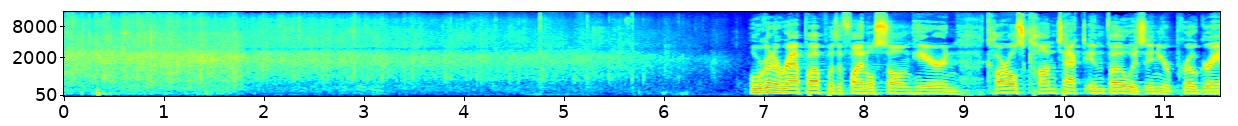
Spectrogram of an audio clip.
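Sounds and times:
crowd applauding: 0.0s - 6.8s
speech: 6.9s - 11.5s.

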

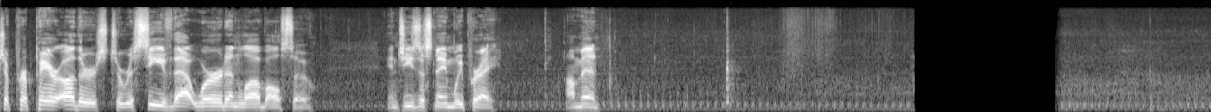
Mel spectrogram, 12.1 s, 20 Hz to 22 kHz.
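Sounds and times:
speech: 0.0s - 3.2s, 3.9s - 6.2s
helicopter passing during a church service: 0.9s - 9.2s, 10.6s - 12.1s.

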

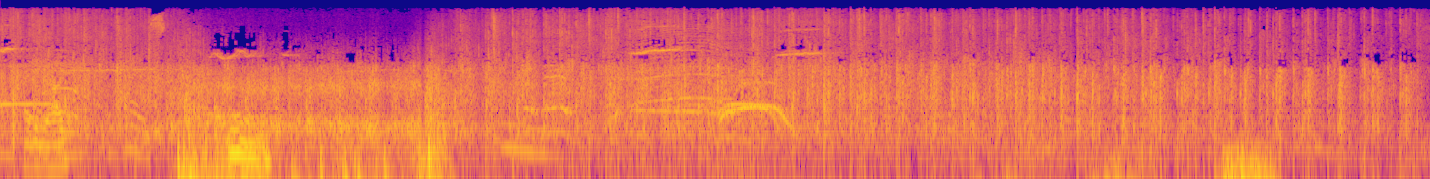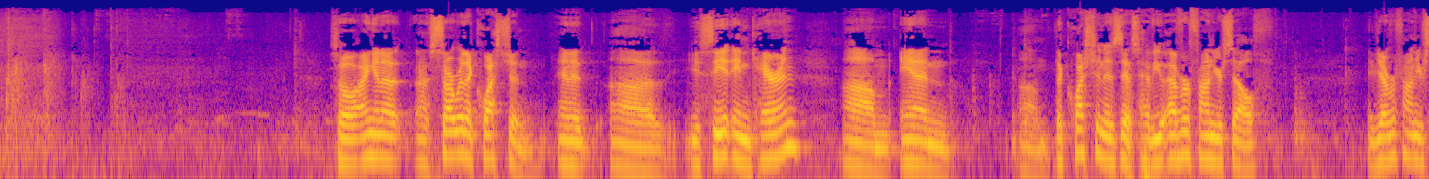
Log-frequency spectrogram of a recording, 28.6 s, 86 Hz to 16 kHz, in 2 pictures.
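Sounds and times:
scattered whoops and shouts: 0.0s - 0.8s, 5.0s - 8.2s
large crowd cheering with whoops and shouts: 0.0s - 3.6s, 4.2s - 14.5s
large crowd applauding: 0.0s - 15.6s
speech: 0.2s - 1.0s, 2.0s - 3.6s, 17.6s - 23.9s, 24.5s - 27.0s, 28.0s - 28.5s.

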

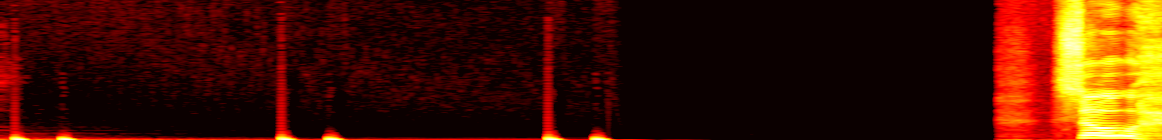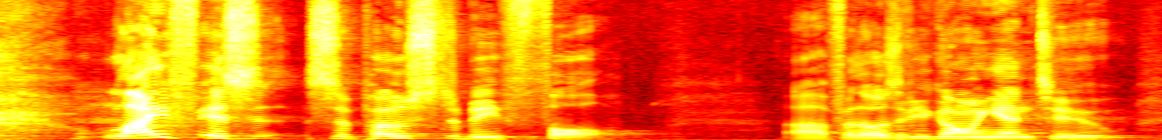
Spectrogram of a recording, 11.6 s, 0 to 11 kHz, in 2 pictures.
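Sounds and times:
heartbeat thumping: 0.0s - 0.5s, 1.4s - 1.8s, 2.7s - 3.2s
speech: 5.3s - 8.9s, 9.8s - 11.5s.

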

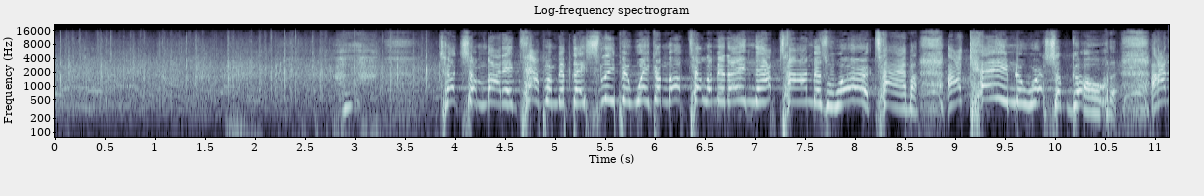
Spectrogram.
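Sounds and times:
congregation clapping: 0.0s - 3.9s
speech: 2.8s - 3.4s, 4.1s - 8.9s, 9.6s - 11.1s.

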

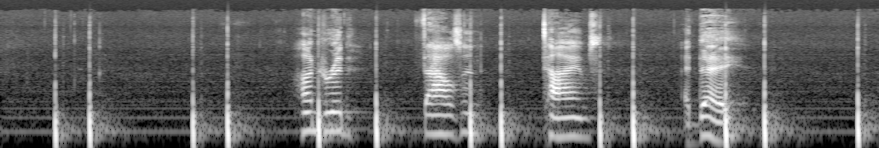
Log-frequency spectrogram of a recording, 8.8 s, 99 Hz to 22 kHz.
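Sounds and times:
heartbeat lub-dub thumps: 0.5s - 1.2s, 1.9s - 8.7s
speech: 3.0s - 3.6s, 4.2s - 6.1s, 6.9s - 7.4s.

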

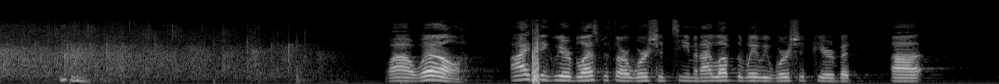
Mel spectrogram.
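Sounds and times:
audience applause: 0.0s - 3.4s
speech: 0.6s - 1.0s, 3.9s - 9.3s
brief vocal murmur or cheer: 0.6s - 1.2s.

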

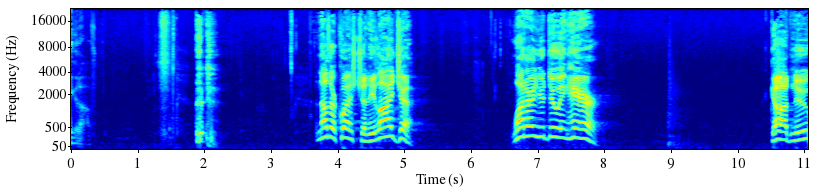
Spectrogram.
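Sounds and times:
speech: 0.0s - 0.4s, 1.3s - 2.2s, 3.7s - 5.2s, 6.6s - 8.0s, 10.5s - 11.0s
soft throat clearing: 1.6s - 2.4s
harsh cough-like burst: 1.8s - 2.5s.

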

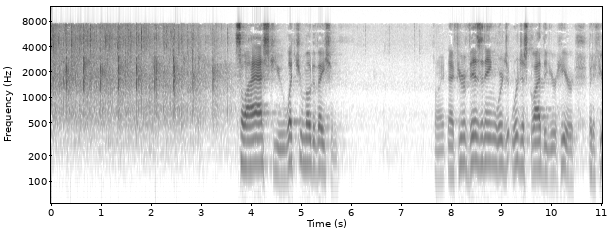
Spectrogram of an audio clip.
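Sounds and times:
dense scattered applause: 0.0s - 4.0s
congregation clapping in a steady rhythm: 0.0s - 4.2s
speech: 3.8s - 5.8s, 7.7s - 11.0s.

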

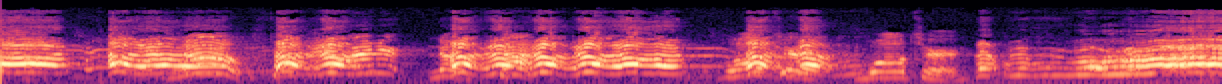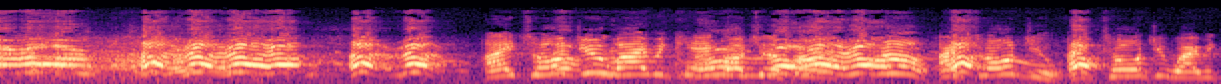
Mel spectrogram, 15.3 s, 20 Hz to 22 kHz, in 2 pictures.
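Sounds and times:
dog howling and whining in drawn-out yowls: 0.0s - 5.3s, 6.1s - 10.5s, 12.0s - 14.5s
laughter: 6.8s - 14.2s.

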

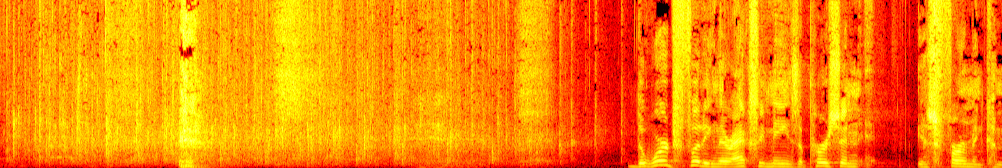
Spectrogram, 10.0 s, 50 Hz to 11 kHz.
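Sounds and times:
audience applause: 0.0s - 6.2s
speech: 6.4s - 10.0s.

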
